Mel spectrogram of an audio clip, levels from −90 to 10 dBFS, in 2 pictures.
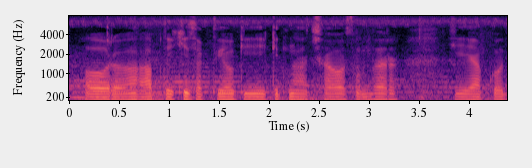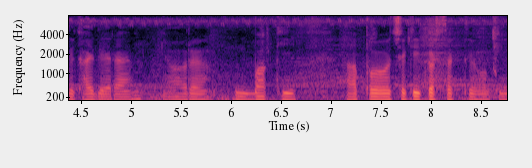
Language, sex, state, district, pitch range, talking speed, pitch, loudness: Hindi, male, Uttar Pradesh, Jyotiba Phule Nagar, 105-115 Hz, 180 wpm, 110 Hz, -27 LUFS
